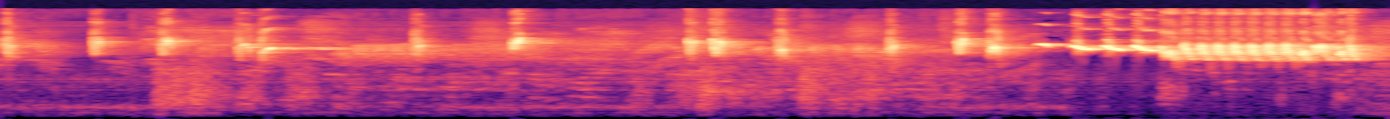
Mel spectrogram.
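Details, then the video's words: Lined seedeater, full-plumaged adult male, singing and calling: spaced sharp chirps and short whistled notes, building into a rapid, buzzy, rattling trill in the last two seconds. "Bigodinho encapado cantando e piando!"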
